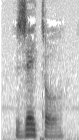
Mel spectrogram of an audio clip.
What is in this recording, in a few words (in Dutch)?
"zetel", Dutch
